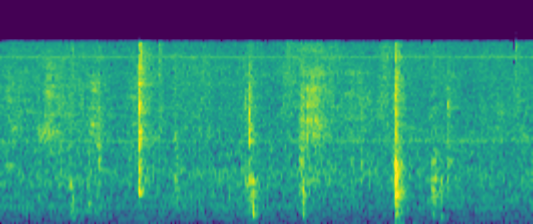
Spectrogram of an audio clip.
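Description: Plastic baby-wipes tub being handled and knocked about, giving about five short, sharp clicks and knocks, the loudest about three seconds in.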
